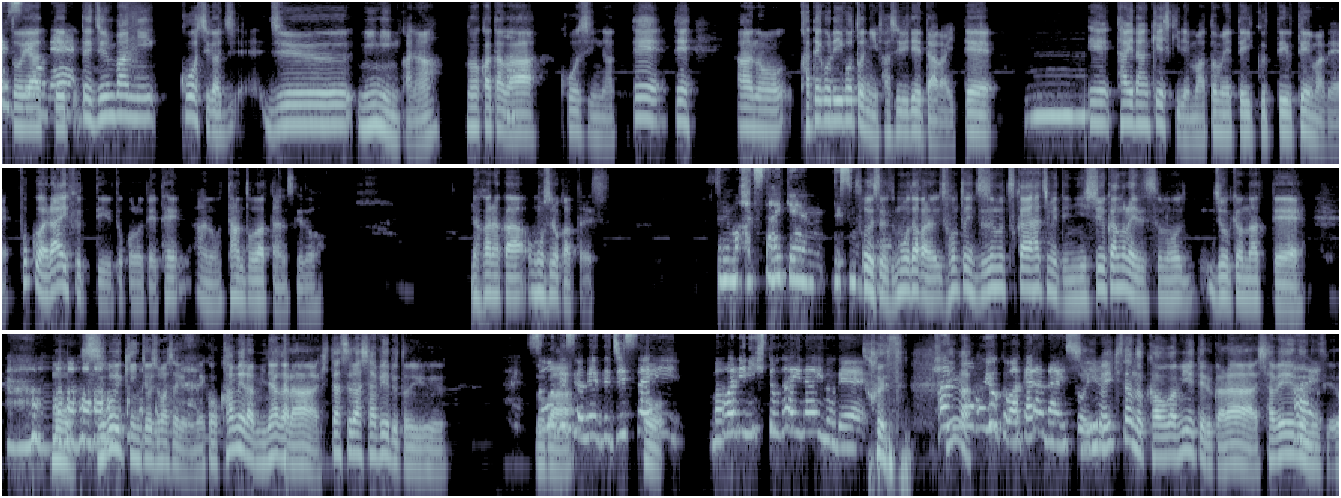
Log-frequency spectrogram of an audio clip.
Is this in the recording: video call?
yes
